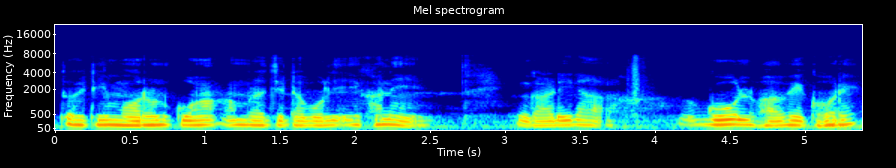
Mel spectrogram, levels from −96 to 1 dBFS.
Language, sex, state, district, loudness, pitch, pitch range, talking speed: Bengali, male, West Bengal, Paschim Medinipur, -29 LUFS, 135 Hz, 125-140 Hz, 145 wpm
